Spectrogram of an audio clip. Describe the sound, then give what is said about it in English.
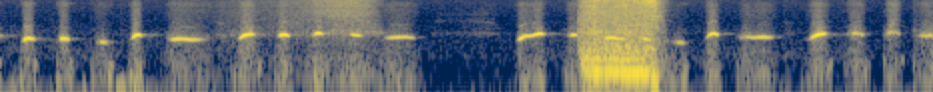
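A person tries to whistle into a microphone, a wandering tune in short, breathy notes, with a brief pause and a burst of loud rushing air midway before the whistling resumes. “you're going to walk backwards slowly while you're whistling into the evidence room”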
